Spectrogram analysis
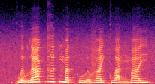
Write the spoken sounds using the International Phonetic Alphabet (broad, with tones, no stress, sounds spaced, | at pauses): k w ə̰˧˨ w l aː˦˥ k̚ ɣ ə˦˥ t̚ m a˦˥ t̚ h w ṵ˧˨ ə̯ v a˧ j k w a˧˩ ŋ m a˧ j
